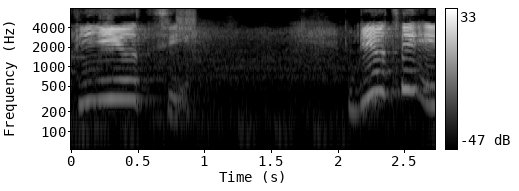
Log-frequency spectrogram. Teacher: so we have Beauty now this e a u all right the EA which are normally vowels have now been converted to the semivowel here and that semi is a palatal sound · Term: palatalization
